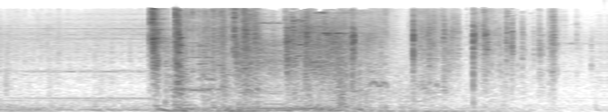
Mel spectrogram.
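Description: A gun's metal parts clatter as it is picked up.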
